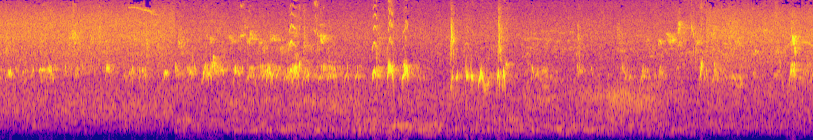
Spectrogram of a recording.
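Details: European bee-eater calls, liquid rolling notes at mid pitch, scattered through the recording with brief clicks and sharper high ticks in between, against a quiet outdoor background.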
